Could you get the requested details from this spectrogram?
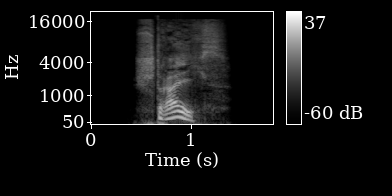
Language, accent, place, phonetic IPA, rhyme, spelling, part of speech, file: German, Germany, Berlin, [ʃtʁaɪ̯çs], -aɪ̯çs, Streichs, noun, De-Streichs.ogg
- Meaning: genitive singular of Streich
